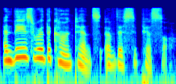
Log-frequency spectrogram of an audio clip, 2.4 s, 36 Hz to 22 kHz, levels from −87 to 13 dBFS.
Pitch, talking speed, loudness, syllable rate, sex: 200 Hz, 205 wpm, -18 LUFS, 6.0 syllables/s, female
